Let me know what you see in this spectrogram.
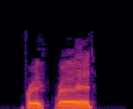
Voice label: "brick-red", English; adjectives

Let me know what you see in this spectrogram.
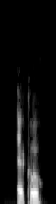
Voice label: "echo", English; nouns

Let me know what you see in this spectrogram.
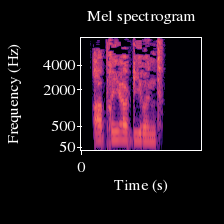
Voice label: "abreagierend", German; adjectives

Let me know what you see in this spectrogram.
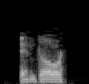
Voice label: "indoor", English; adjectives

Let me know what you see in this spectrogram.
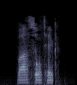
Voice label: "basaltic", English; adjectives

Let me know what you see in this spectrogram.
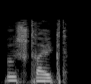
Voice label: "bestreikt", German; adjectives

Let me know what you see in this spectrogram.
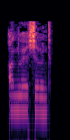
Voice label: "anlächelnd", German; adjectives

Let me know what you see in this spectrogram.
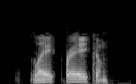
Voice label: "late-breaking", english; adjectives

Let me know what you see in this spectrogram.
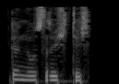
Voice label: "genusssüchtig", German; adjectives

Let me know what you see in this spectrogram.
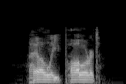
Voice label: "heliport", English

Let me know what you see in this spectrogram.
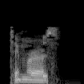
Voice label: "timorous", English; adjectives

